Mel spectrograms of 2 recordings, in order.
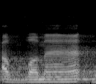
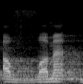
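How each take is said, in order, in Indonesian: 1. Vokal dalam kata itu dipanjangkan. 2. Vokal dalam kata itu diucapkan pendek. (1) "bukan gitu" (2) "dibaca dengan pendek"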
